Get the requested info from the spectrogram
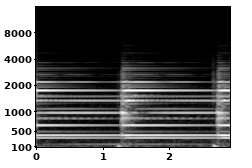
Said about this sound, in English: Let's ring the bell for a couple of home wins to open up the National League Championship Series.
